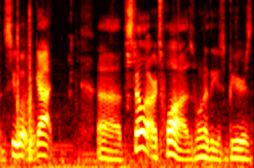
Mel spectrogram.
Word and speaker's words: Stella Artois: Up this round is Stella Artois, or if you want to pronounce it correctly, Stella Artois.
